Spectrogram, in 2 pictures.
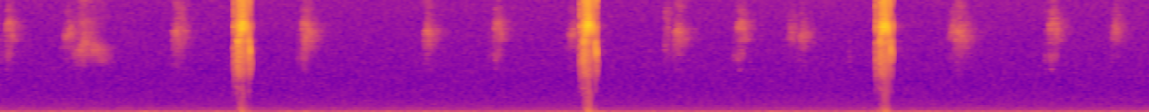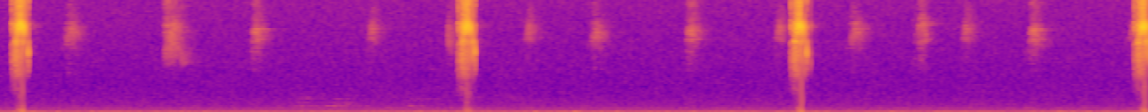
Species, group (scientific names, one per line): Eupholidoptera garganica
Orthoptera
